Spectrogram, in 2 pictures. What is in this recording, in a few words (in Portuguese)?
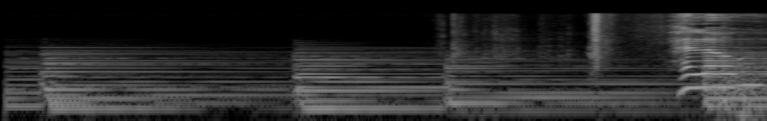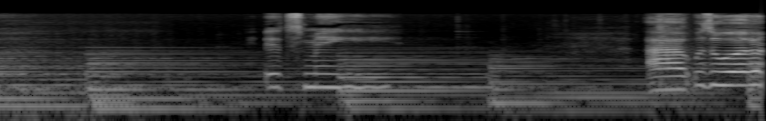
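ROMANTICA PARA CASAIS male, telemensagem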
